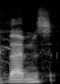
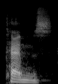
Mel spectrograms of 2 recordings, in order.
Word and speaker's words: Thames: No, it's not Thames. It's Thames.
